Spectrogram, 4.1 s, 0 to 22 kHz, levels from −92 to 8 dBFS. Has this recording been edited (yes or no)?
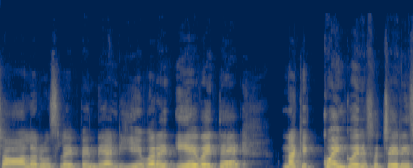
no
